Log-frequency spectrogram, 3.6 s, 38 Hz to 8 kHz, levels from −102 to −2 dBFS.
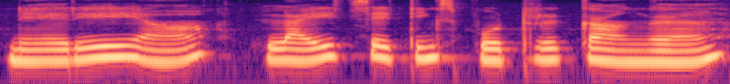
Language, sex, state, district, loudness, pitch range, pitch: Tamil, female, Tamil Nadu, Nilgiris, -17 LUFS, 175-210 Hz, 185 Hz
